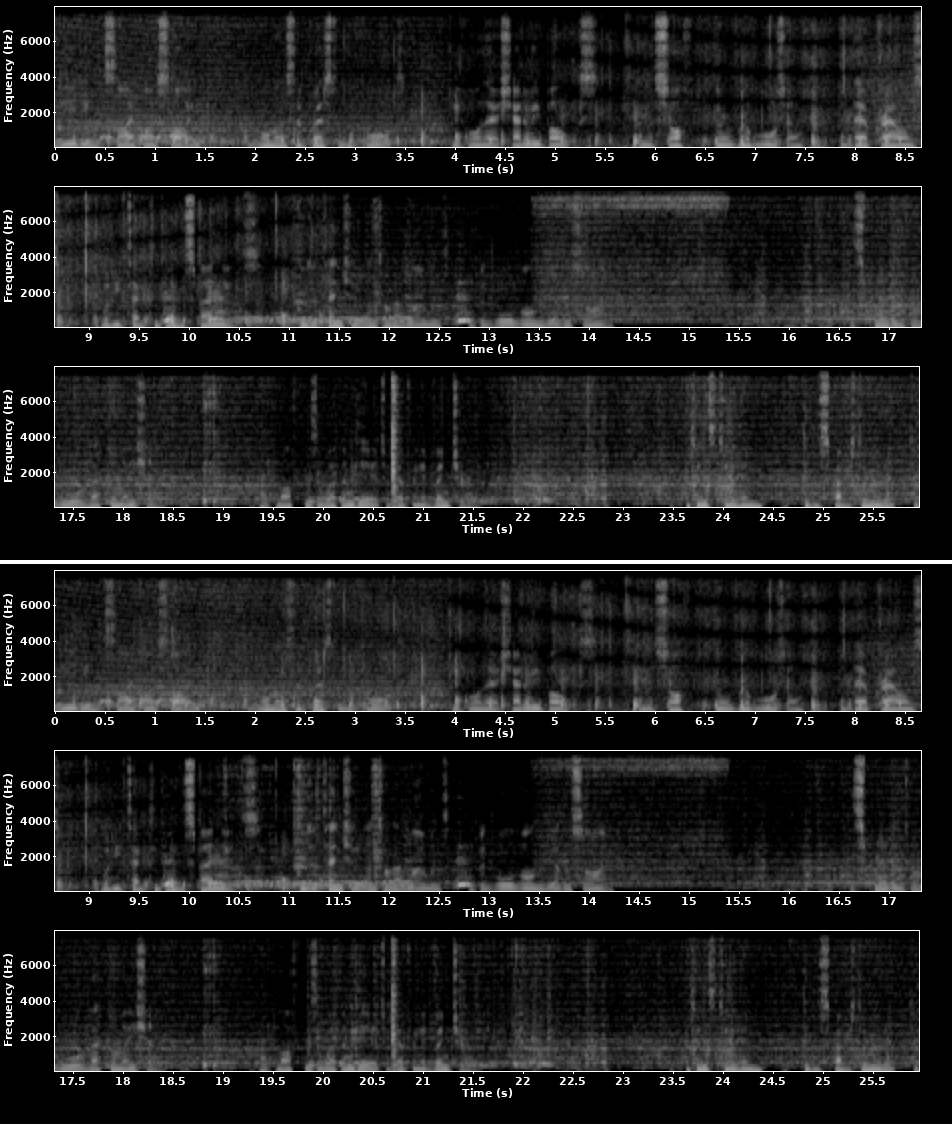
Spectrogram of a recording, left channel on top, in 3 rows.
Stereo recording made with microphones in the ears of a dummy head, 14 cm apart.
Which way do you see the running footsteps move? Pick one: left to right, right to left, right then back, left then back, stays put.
right to left.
